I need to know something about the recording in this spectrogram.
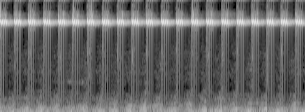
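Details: Cricket (jangkrik) heard clear and loud, giving short, high, ringing chirps about four times a second in a steady pulse, with faint low rumbling underneath.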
